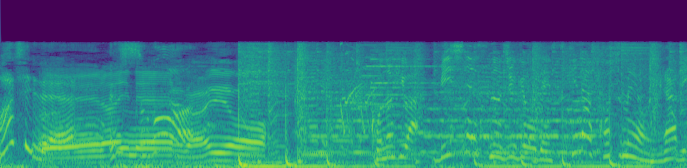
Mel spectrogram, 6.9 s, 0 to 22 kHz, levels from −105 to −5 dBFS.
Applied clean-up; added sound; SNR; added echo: none; Subway, metro, underground / Train; 10 dB; none.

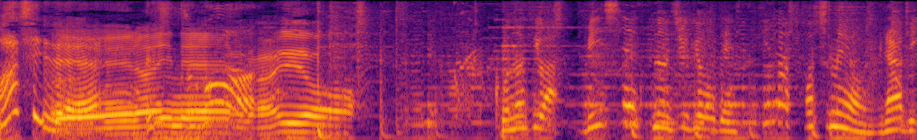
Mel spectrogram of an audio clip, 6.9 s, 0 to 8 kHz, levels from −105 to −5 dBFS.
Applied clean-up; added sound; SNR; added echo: neural mask model RNNoise.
